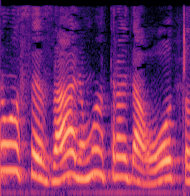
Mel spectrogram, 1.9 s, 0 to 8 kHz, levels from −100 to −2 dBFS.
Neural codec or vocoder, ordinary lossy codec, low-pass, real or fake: none; MP3, 48 kbps; 7.2 kHz; real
